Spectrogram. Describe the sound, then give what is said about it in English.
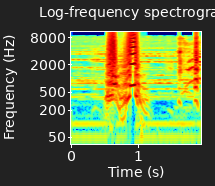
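A dog barks loudly twice in quick succession, then gives a couple of softer, shorter yips, all over a steady low hum. “Bark in German. That's a German bark, folks. There you go. Bark in German. See? A bark is a bark, folks.”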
